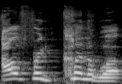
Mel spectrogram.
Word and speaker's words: Alfred Konuwa: Having said that, it's pronounced Alfred Kunawa of Pro Wrestling Bits.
